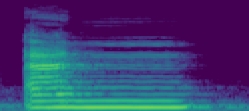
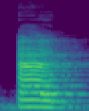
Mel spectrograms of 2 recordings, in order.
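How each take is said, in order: First: The n resonates fully through the nose. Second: The n is cut short with the nose blocked. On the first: The speaker calls it right. "the ghunna is the sound of the noon that is pronounced from the nasal" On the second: The speaker calls it wrong. "if I close my nose, there won't be a sound of the noon"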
